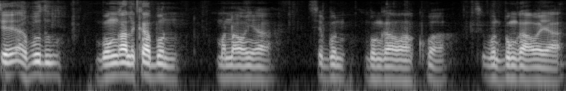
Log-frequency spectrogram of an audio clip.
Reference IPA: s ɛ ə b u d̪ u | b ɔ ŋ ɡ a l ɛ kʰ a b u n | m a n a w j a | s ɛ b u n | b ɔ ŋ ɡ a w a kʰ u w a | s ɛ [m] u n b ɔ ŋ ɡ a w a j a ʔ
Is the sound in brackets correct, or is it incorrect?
incorrect: b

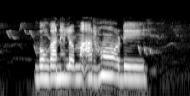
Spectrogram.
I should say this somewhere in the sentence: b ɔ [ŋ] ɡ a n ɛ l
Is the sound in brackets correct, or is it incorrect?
correct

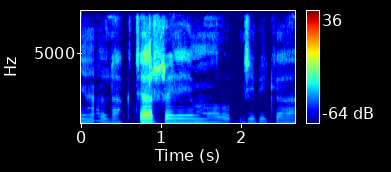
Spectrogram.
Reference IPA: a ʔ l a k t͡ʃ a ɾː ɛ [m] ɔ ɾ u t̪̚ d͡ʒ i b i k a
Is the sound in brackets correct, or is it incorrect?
correct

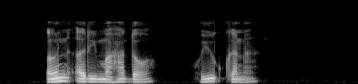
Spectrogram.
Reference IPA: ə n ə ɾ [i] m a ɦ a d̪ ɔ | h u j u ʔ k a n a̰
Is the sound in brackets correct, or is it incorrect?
correct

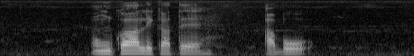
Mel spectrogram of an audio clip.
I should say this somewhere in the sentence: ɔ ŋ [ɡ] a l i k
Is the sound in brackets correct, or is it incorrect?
incorrect: k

